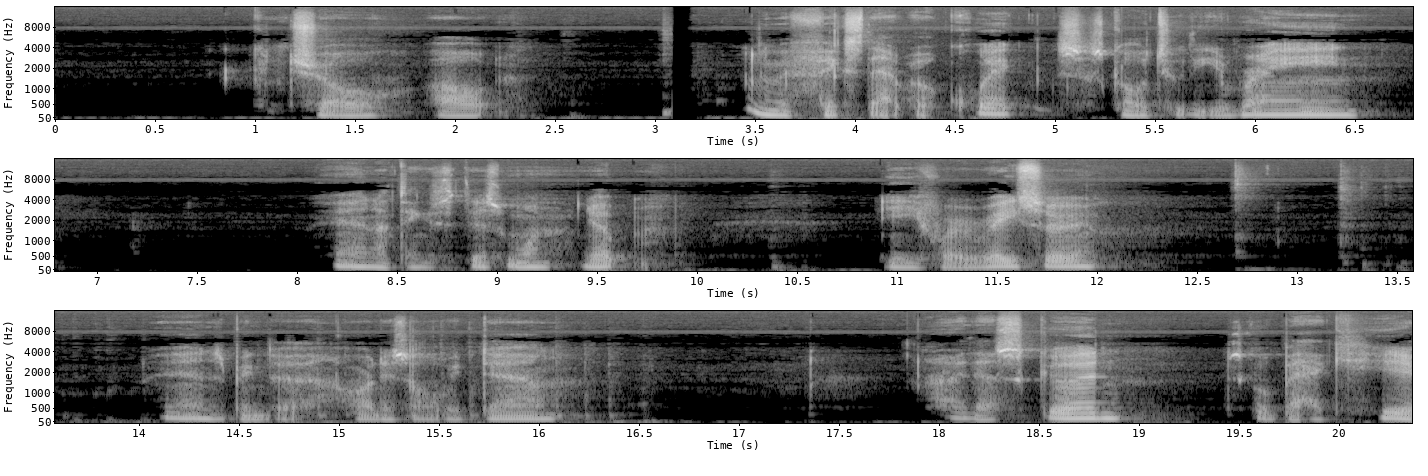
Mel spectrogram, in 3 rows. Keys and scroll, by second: 2.5 space.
